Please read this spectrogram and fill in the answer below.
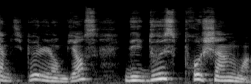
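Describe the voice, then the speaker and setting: Somewhat breathy speech comes through on a very clean recording against a silent background. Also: woman. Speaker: astrologer. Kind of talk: video presentation. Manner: hesitant with fillers.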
